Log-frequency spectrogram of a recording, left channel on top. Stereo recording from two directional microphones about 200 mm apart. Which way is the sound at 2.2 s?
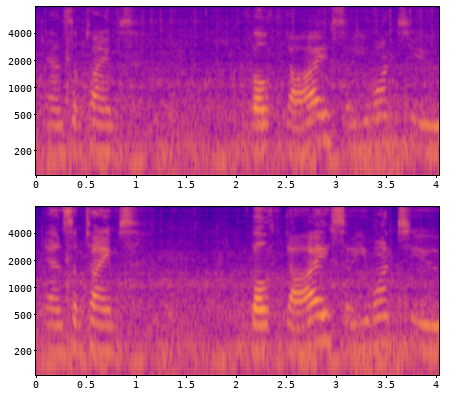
55° right (ahead or behind).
